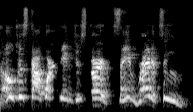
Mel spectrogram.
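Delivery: high-pitched imitation of easy advice; mock glib advice. Coach voicing advice she isn't giving, mock glib. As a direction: parody it high, drawing out the end.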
